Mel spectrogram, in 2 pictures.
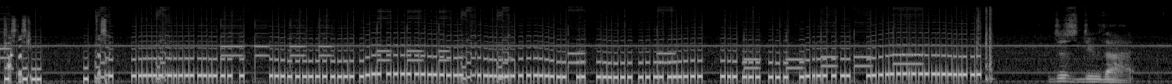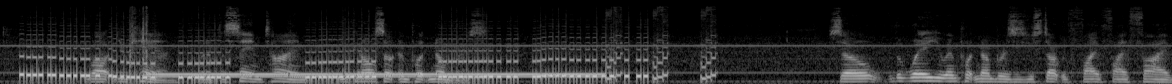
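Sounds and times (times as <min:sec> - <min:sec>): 
speech: 0:00.1 - 0:01.2, 0:20.1 - 0:23.4
telephone ringing with electronic warbling tones: 0:01.0 - 0:09.8, 0:11.9 - 0:18.9.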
